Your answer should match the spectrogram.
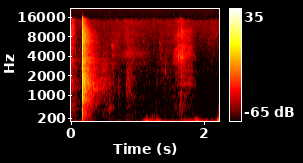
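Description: A single sharp smack just after the start, then low rumbling bumps in the second half from a boom-arm desk microphone being handled.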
